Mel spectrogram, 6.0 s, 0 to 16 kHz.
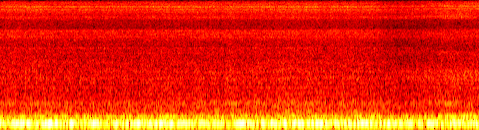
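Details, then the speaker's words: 1969 Corvette V8 on a freshly rebuilt Rochester Quadrajet 7029202 carburetor, first start on a freezing day: it fires up and settles into a low, steady burble at an even idle, with no stumbles, surges or misses; normal idle. "She's ready to roll. [Music] Fires up. Nice. Sounds good."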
